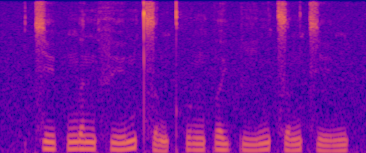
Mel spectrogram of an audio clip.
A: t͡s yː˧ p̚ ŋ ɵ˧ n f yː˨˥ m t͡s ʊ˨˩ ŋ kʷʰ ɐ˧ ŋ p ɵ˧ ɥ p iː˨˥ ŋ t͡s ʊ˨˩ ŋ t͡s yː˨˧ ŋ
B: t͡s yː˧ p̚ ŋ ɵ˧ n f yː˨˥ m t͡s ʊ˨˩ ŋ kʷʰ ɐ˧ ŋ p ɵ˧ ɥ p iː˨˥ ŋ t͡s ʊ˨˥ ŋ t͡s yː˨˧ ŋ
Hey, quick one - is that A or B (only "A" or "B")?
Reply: B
